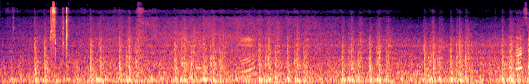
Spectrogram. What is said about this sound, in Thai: เสียงดังหน่อยนะคะ รถไฟอยู่ข้างสถานีรถไฟ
